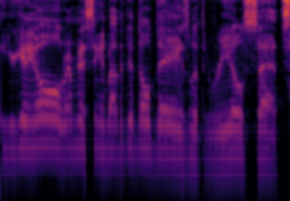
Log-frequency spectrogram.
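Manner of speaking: usual speaking voice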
